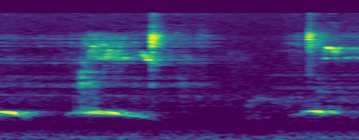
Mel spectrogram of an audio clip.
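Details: Captive lure dove cooing in a mango tree behind a house while a wild dove flies around nearby; low hollow coos, a long one at the start, another mid-clip and a third near the end, over a faint low hum.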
